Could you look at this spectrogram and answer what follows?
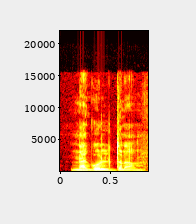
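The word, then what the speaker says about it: ngultrum: Right answer हो जाएगा नगुलतरम। ठीक है, इसका हिंदी में प्रोनाउंसिएशन कुछ दूसरा बनता है और इंग्लिश में दूसरा, तो आप इसका नगुलतरम याद रखेंगे।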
